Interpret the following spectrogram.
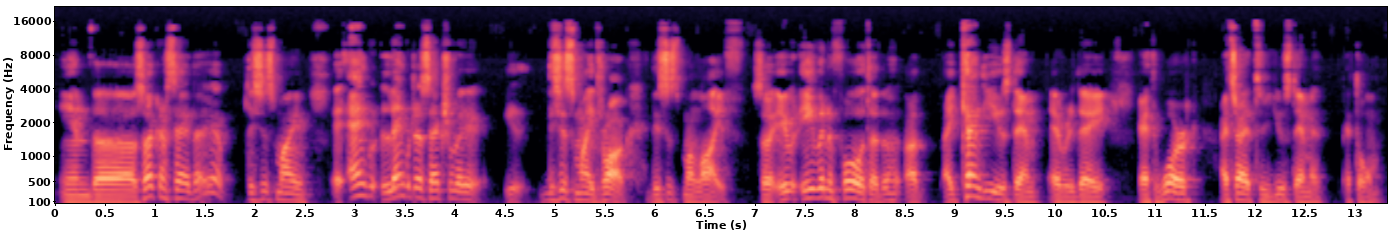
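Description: A man's voice: medium pitch, lively intonation, moderate pace, few pauses, mellow. A young man with an Italian accent, a guest in an interview, speaking English as a second language with many fillers and restarts. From Italy. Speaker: guest polyglot. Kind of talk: casual interview chat.

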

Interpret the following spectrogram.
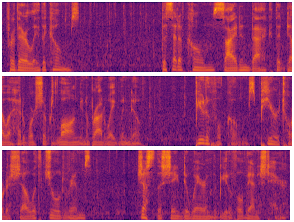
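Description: A man giving a measured, theatrical reading of a story as scripted narration. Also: on the low side, gravelly, background noise. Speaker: story reader.

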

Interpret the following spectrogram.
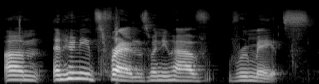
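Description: Young woman, podcast co-host, hoarse and raspy with vocal fry, giggly, filler-heavy. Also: mid-range voice, slow pace, a crowd in the background. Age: young adult. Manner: giggly, says "like" often. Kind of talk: casual chat.

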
